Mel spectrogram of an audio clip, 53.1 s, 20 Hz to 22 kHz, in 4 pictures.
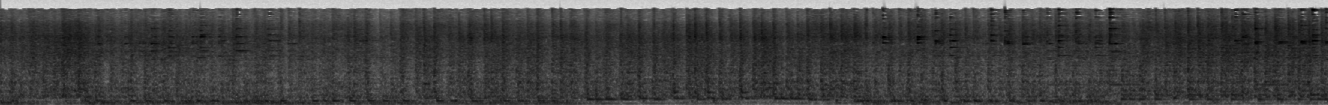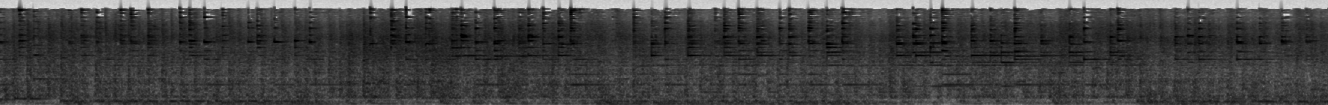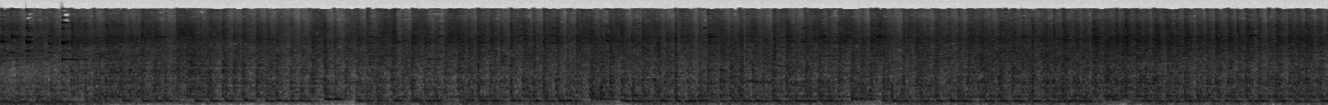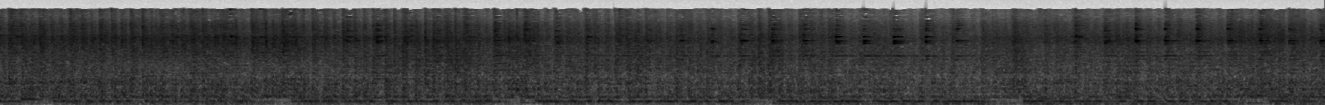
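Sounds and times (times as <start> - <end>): fast continuous drumming: 0.0 - 53.0
brass band procession music: 8.4 - 29.4.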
